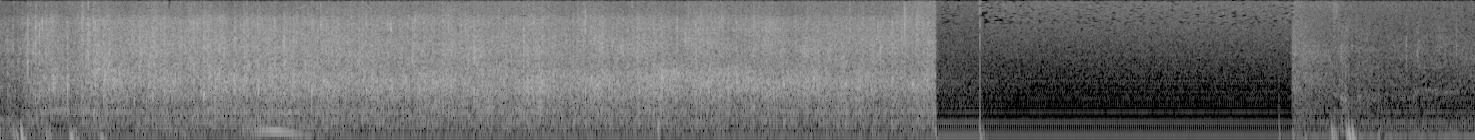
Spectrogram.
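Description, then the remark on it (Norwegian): An audience at a seminar claps for a woman about to speak, steadily in a dense, sustained burst for about four and a half seconds, then it cuts off abruptly to near silence, followed by a few faint knocks. “La oss gi henne en god applaus.”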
